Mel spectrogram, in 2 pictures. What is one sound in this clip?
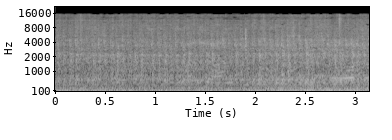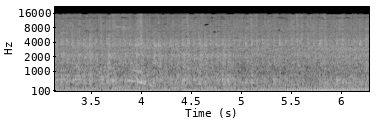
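A heavy truck engine rumbles low and steadily close by.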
